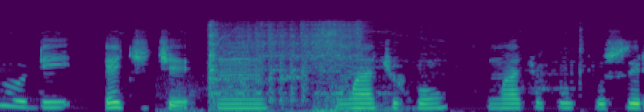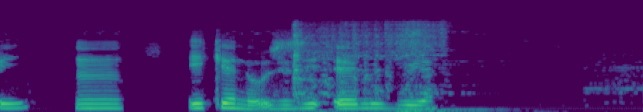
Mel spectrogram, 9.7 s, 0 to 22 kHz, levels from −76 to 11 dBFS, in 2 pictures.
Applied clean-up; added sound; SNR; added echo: classical method spectral subtraction.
